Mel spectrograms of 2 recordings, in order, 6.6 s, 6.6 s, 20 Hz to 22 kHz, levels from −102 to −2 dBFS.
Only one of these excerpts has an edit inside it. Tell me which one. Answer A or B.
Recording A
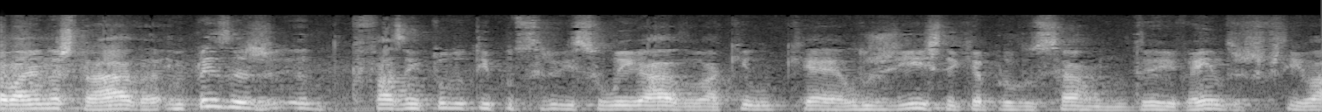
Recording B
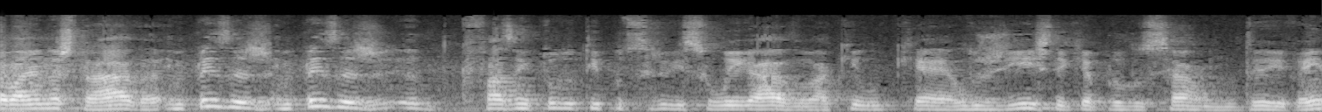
B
